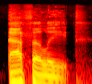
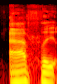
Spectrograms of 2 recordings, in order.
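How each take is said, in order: First: The word is said with an extra middle syllable. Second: The word is said with two syllables. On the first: "like athlete" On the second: "He pronounces athlete"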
